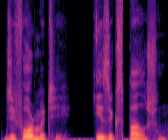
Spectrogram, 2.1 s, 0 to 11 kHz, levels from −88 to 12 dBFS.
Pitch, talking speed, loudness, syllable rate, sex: 135 Hz, 85 wpm, -18 LUFS, 4.7 syllables/s, male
